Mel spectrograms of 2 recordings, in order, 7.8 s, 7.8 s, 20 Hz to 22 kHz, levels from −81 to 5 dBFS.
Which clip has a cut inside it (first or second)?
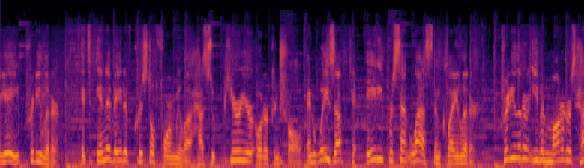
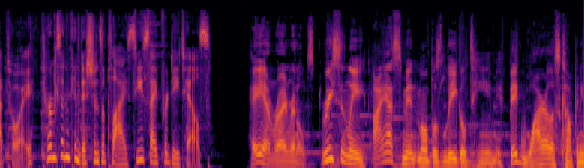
second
